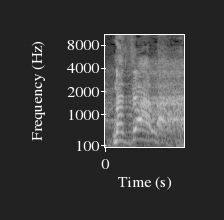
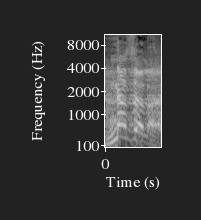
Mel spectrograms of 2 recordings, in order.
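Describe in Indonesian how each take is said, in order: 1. Vokal kedua sedikit dipanjangkan. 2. Huruf pertama ditekan, vokal kedua pendek. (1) "muncul mat sedikit, salah"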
